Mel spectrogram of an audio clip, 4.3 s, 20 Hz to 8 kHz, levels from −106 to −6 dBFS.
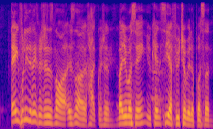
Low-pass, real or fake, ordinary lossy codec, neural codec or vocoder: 7.2 kHz; real; none; none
